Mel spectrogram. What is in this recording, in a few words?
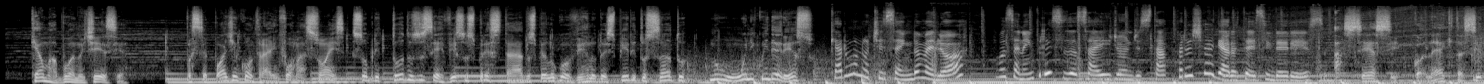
Spot; Conecta Cidadao Governo do ES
